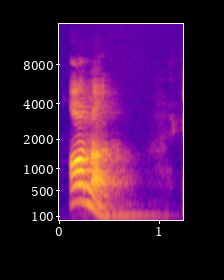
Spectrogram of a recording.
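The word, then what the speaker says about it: honour: को, एयर, आवर, honest, ऑनर। इन 4 वर्डों से पहले केवल और केवल आप क्या भरेंगे? एन भरेंगे, क्योंकि यहां पर एच साइलेंट है।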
